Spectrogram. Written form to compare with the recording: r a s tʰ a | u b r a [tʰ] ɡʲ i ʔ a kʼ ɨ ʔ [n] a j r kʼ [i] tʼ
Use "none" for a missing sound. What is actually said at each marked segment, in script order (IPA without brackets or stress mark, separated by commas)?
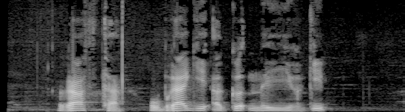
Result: none, n, i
